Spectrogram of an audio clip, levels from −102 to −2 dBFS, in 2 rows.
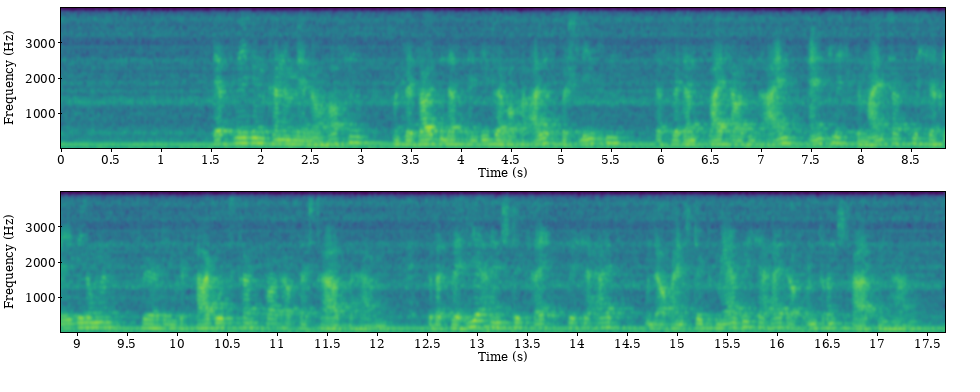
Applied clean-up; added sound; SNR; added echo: none; none; none; none.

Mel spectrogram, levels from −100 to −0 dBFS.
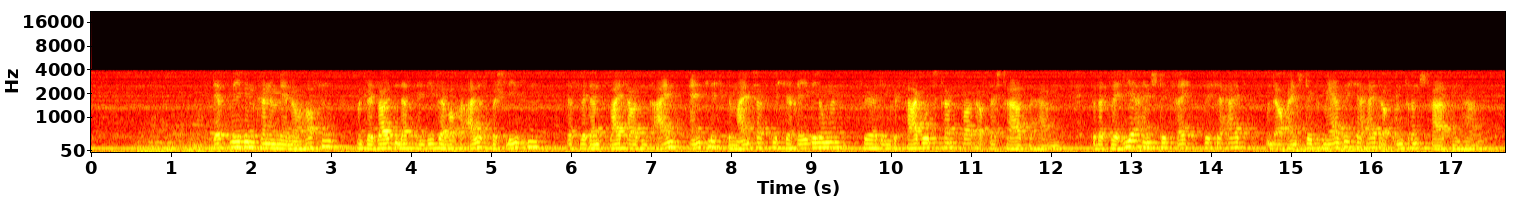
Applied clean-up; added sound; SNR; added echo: none; Subway, metro, underground; 15 dB; none.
